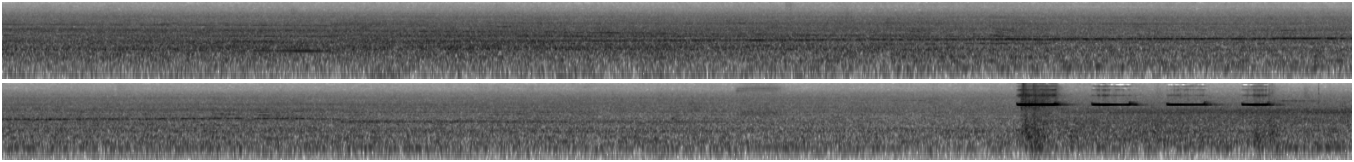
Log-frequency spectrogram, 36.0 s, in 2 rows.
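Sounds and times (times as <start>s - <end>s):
train running noise: 0.0s - 36.0s
high door beeps: 31.5s - 35.6s.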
